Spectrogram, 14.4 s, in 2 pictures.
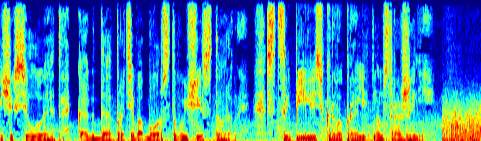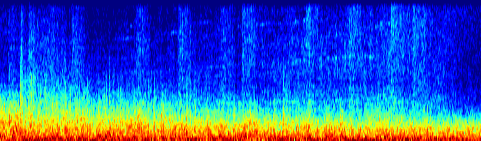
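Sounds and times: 
speech: 0.0 - 7.8
thunder clap: 6.6 - 14.4.

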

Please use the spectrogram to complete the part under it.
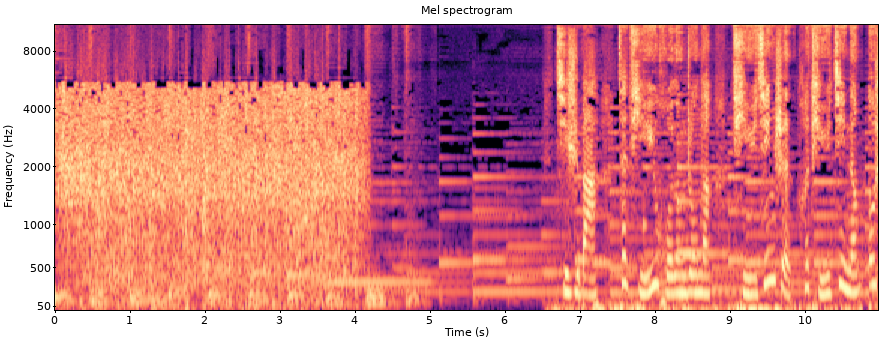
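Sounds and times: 
warm applause from a crowd: 0.0 - 4.2
speech: 6.8 - 10.9.

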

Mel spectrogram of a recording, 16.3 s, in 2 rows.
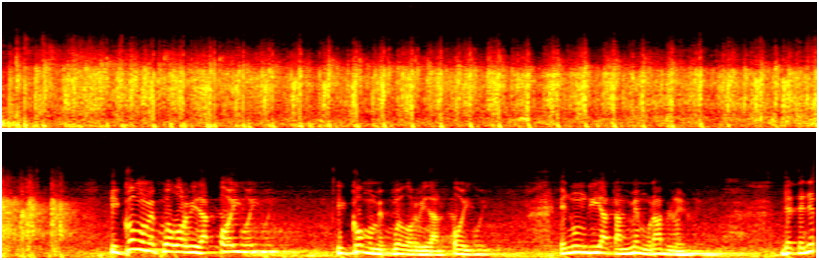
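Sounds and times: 
audience applause: 0.0 - 9.0
speech: 9.3 - 11.0, 11.6 - 13.2, 13.8 - 15.2, 16.0 - 16.2.

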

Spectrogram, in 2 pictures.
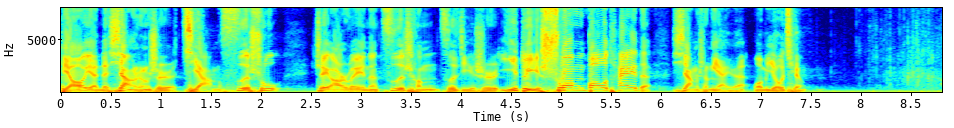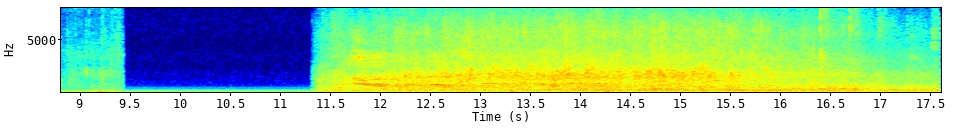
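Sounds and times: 
speech: 0.1 - 7.6
sparse applause from a live audience at a crosstalk comedy show in Beijing: 11.4 - 17.6.

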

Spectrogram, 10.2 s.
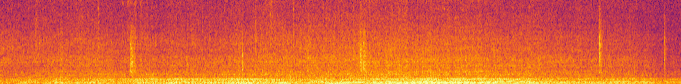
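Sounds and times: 
car driving off: 0.0 - 10.2.

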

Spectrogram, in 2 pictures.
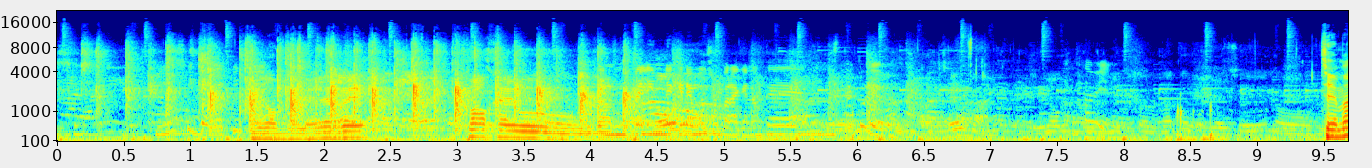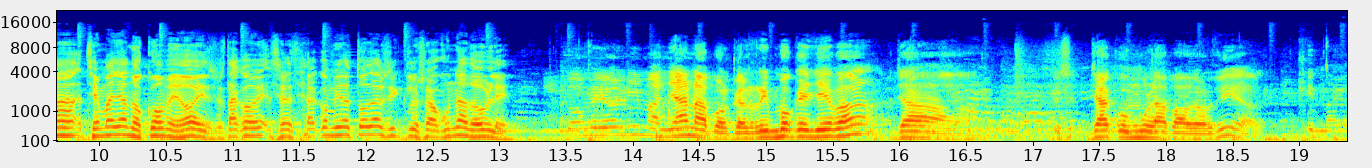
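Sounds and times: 
audience applause: 0.7 - 4.9
speech: 1.5 - 5.0, 9.5 - 19.3.

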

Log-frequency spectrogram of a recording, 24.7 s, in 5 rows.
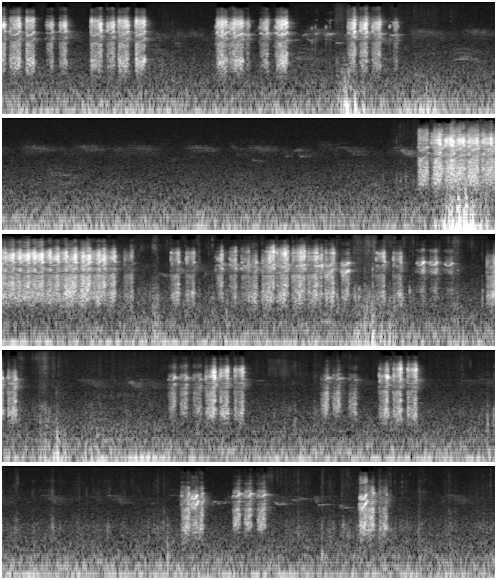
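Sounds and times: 
swallow chicks chirping: 0.0 - 1.6, 2.2 - 4.2, 9.0 - 15.0, 16.2 - 17.3, 17.9 - 24.6.

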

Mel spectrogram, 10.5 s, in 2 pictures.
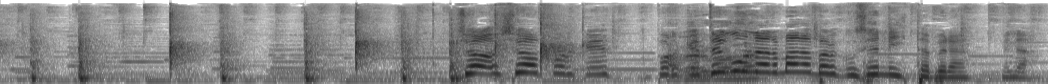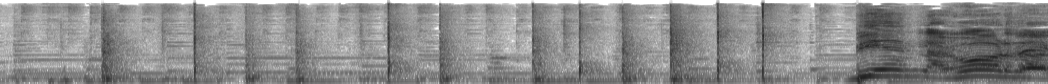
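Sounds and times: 
hands tapping a coordination rhythm on a table: 0.0 - 3.0, 5.7 - 9.4
speech: 2.4 - 5.3, 9.5 - 10.4.

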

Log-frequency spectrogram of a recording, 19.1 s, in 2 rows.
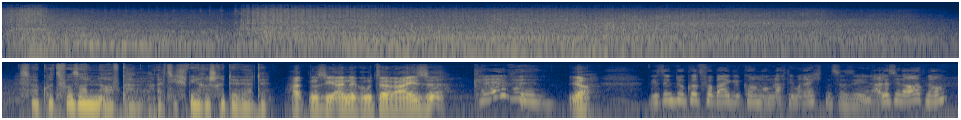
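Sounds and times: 
cold car engine starting with hollow rumble: 0.0 - 9.7
speech: 9.8 - 14.4, 15.2 - 19.1.

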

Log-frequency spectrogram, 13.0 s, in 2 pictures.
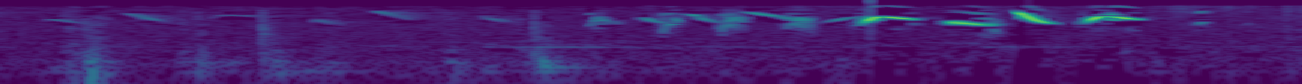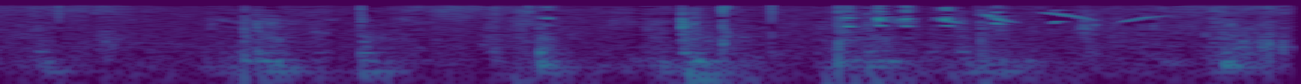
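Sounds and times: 
green-winged saltator song of slurred whistles: 4.0 - 5.8.

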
